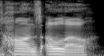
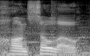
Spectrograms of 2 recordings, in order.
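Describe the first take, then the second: First: The s sound ends the first word. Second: The s sound begins the second word. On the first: The speaker calls it right. "His real name is Hans Olo" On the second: The speaker calls it wrong. "We've been saying it wrong all of these years"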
